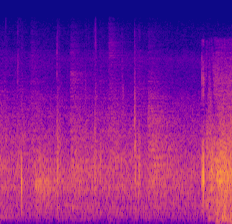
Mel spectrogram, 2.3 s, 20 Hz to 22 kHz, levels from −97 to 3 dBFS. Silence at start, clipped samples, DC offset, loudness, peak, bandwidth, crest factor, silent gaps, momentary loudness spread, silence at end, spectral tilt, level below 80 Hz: 0 s; under 0.1%; under 0.1%; -31 LUFS; -2 dBFS; 14.5 kHz; 26 dB; none; 10 LU; 0 s; -4.5 dB/octave; -60 dBFS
